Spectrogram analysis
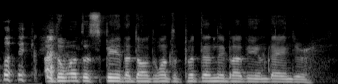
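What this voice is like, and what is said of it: Imitates another person's voice. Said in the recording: “I'm working on my Dirk impression.”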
